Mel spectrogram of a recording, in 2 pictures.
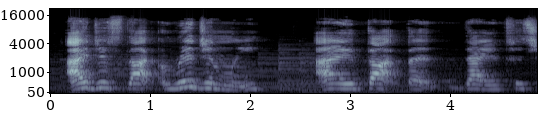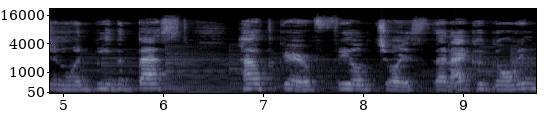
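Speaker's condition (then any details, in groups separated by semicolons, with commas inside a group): Cerebral palsy; from birth; diagnosed about age 5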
